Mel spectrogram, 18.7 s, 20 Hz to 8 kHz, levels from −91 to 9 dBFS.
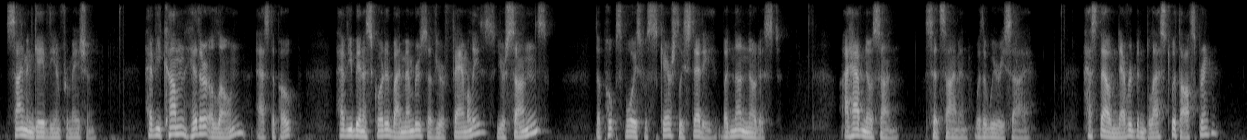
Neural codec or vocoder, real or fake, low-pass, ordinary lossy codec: codec, 16 kHz in and 24 kHz out, 1 kbps, XY-Tokenizer; fake; 7.2 kHz; Opus, 24 kbps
